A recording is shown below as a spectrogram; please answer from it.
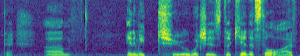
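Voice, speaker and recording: Brief: male game master, mellow dark tone, relaxed narration with rules checks, faint background hiss. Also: medium pitch, a little slow. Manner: easygoing, checks rules aloud.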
